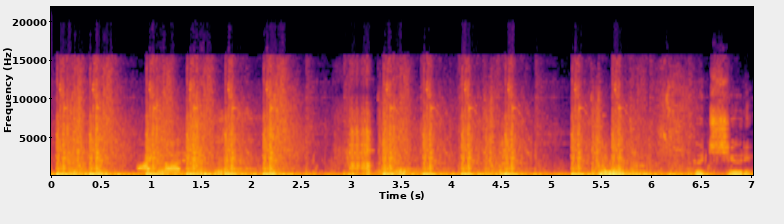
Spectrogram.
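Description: Rapid, continuous gunfire in the Jak II video game, loud dense bursts of shots and booms filling the scene, with game voices and effects mixed in.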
